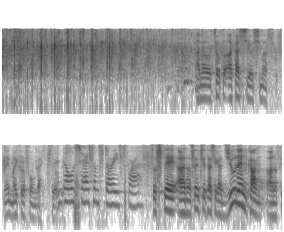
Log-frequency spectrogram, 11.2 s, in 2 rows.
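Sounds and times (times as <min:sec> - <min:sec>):
audience applause: 0:00.0 - 0:06.3
speech: 0:03.9 - 0:11.1.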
